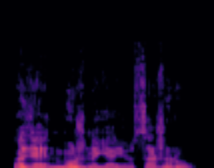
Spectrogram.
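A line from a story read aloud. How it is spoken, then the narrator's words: Dragon's growl. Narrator (Russian): рыкнул дракон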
